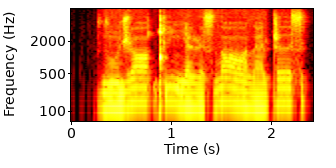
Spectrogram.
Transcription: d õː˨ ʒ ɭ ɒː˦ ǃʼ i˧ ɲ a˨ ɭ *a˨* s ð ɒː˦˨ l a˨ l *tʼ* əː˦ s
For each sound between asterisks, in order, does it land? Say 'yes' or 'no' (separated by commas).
no, no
